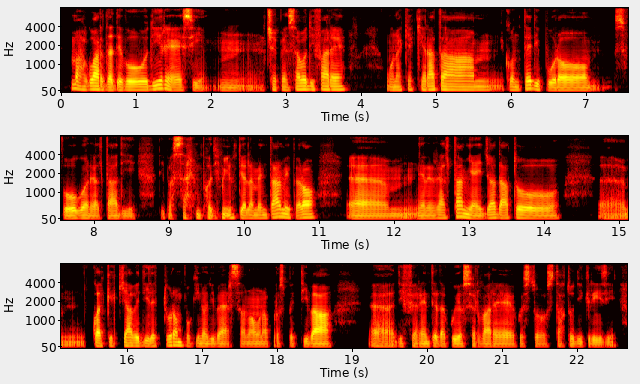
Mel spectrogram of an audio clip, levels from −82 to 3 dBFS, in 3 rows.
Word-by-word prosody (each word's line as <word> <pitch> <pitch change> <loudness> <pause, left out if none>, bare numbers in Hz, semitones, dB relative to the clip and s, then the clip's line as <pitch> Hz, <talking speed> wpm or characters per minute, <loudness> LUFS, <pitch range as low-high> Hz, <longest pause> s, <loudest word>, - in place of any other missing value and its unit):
Ma 130 -6 0
guarda, 100 -3 +4
devo 95 +1 +4
dire 115 -5 +1
sì. 85 -3 +8 0.2
Mhmm, 85 -2 -9
cioè, - - +1
pensavo 105 +4 +3
di 110 -2 -4
fare 105 0 0 0.5
una 95 +1 -4
chiacchierata, 100 0 +1
mhmm, 100 +2 -6
con 95 -1 -5
te 130 +6 +2
di 110 -5 -1
puro 90 -2 +2 0.3
sfogo, 90 - +1
in 90 - 0
realtà. 85 +1 -2
Di 80 -2 -8 0.3
di - - -15
passare - - +3
un - - -2
po' - - -5
di - - -6
minuti 95 +4 -3
a 95 - +3
lamentarmi 95 +6 0
però, 110 +3 +2 0.4
uhm, 80 -2 -1
in 90 0 -3
realtà 95 +8 -1
mi 115 -6 +1
hai 85 -1 0
già 95 +5 0
dato, 90 -2 +1 0.5
uhm, - - -8
qualche 95 0 0
chiave 95 -1 +1
di 95 -1 -4
lettura 105 +5 -2
un 110 - 0
pochino 90 -3 -5
diversa, 80 -1 -1
no, 80 0 -2
una 80 -1 -3
prospettiva, 85 0 +2 0.5
uhm, 80 -3 -3
differente 85 -1 -4
da 85 - -4
cui 85 0 -1
osservare 80 -2 0
questo 80 0 -3
stato 85 +2 -4
di 80 0 -6
crisi. 75 -1 -6
90 Hz, 150 wpm, -24 LUFS, 85-100 Hz, 0.5 s, sì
